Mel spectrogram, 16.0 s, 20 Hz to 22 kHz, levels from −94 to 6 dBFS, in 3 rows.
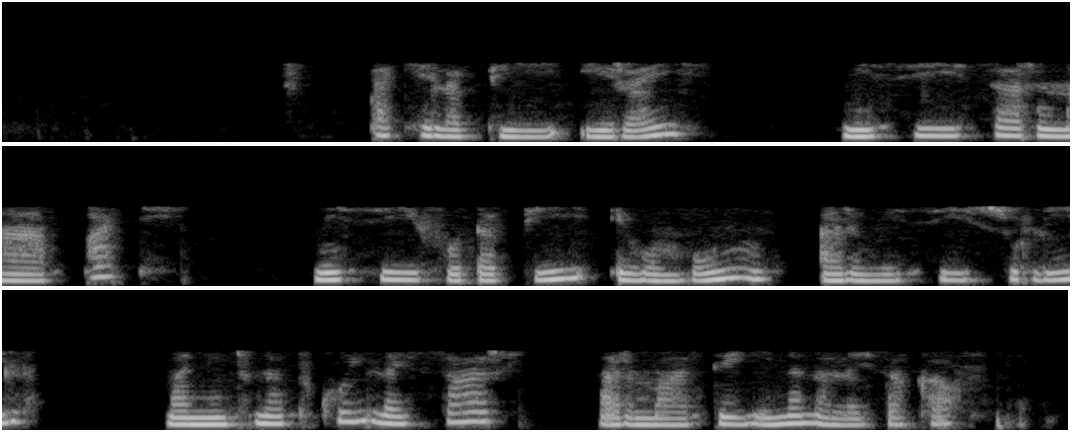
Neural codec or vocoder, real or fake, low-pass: none; real; 3.6 kHz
